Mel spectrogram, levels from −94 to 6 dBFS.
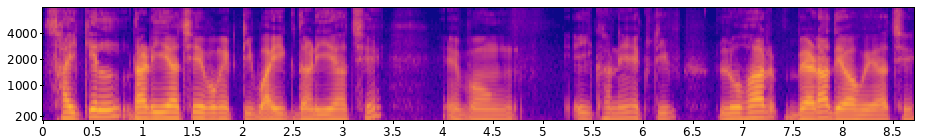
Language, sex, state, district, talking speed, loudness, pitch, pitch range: Bengali, male, West Bengal, Paschim Medinipur, 110 wpm, -19 LUFS, 145 Hz, 130-155 Hz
